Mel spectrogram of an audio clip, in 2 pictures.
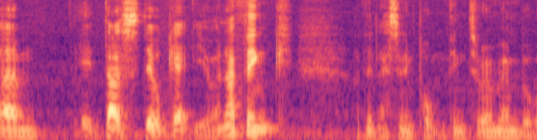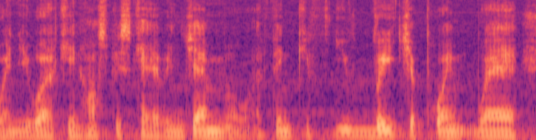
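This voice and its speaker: Here a man talks with an East London accent at a fairly quick pace. His pitch is fairly low and his intonation fairly even. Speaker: hospice chief executive. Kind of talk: interview.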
